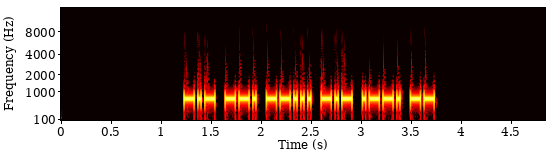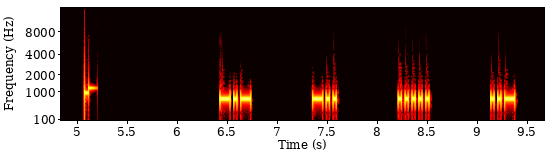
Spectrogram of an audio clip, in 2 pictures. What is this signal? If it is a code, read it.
Morse code, heard as a keyed tone, about 36 wpm, spaced as for 20 wpm, 700 Hz. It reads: KG7KPM KD5U
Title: USA Call Signs - 6 Characters - 6x Character Spacing - 35wpm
